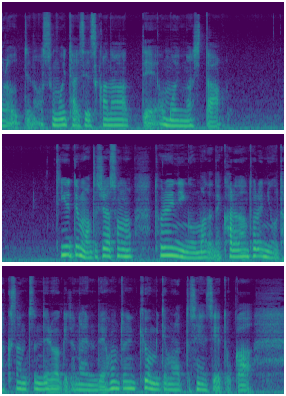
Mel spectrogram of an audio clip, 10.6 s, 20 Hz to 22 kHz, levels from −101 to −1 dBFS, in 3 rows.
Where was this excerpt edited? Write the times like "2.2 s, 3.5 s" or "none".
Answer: 2.8 s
